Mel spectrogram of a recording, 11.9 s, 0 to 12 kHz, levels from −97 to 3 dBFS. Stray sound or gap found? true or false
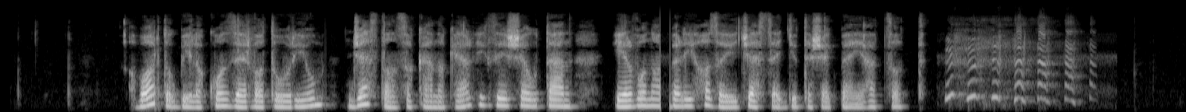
true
